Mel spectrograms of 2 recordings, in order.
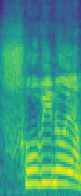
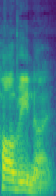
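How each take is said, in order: First: The first vowel is closed, like o. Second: The first vowel is open, like aw. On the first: The speaker calls it wrong. "সবিনয় আমরা বলবো না" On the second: The speaker calls it right. "এটা কিন্তু বিবৃত রয়ে যাবে"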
